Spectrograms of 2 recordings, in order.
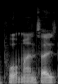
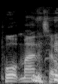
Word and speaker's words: portmanteau: What, portmanteau or portmanteau? Yeah. Well, I always figured it was a French word.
